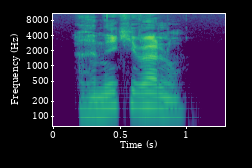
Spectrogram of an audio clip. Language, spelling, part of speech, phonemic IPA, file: French, équivalent, adjective / noun, /e.ki.va.lɑ̃/, Fr-équivalent.ogg
- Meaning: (adjective) equivalent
